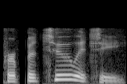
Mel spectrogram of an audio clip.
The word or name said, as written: perpetuity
